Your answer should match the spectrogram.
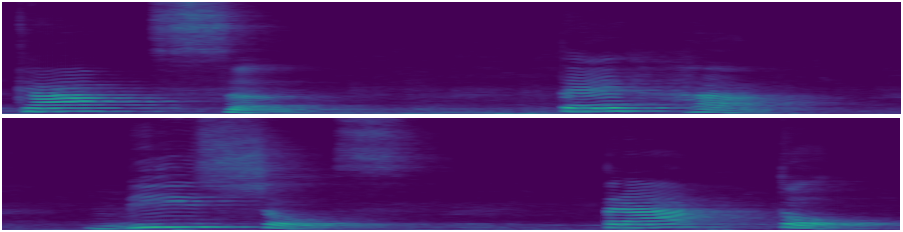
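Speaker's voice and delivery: "caça, terra, bichos, prato" as ca-ça, ter-ra, bi-chos, pra-to; split into two syllables. Shown as a demonstration. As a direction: break "caça, terra, bichos, prato" into two deliberate beats each, with gaps. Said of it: "Dissílabas são quando há duas sílabas".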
